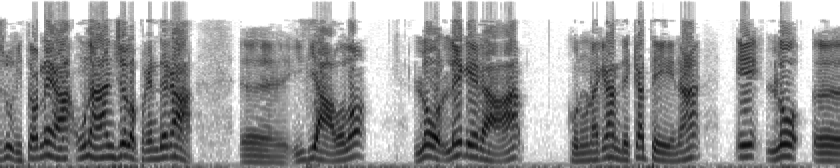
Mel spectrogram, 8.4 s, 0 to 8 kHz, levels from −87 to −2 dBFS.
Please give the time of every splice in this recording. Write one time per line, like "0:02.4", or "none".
none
